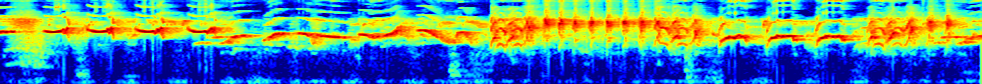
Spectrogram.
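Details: Oriental magpie-robin, locally kacer, singing loudly: a run of looping high whistles, then lower slurred phrases and a long stretch of rapid buzzy rattling mixed with whistles.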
